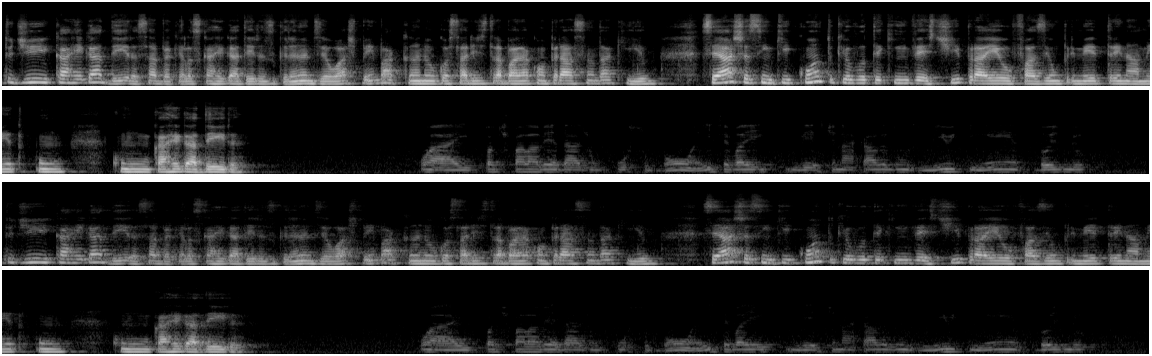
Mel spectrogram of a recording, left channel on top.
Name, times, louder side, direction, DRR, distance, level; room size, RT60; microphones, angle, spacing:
voice 1, 0.0-13.9, left 6 dB, 75° left, 0.3 m, -23 dB
voice 2, 15.7-22.3, left 2 dB, 35° left, 0.7 m, -45 dB
14.5 x 6.0 x 2.9 m
head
